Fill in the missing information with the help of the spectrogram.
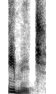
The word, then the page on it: image: Indian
